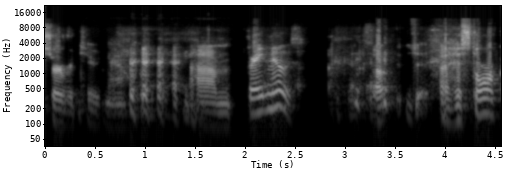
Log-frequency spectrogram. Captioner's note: laugh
